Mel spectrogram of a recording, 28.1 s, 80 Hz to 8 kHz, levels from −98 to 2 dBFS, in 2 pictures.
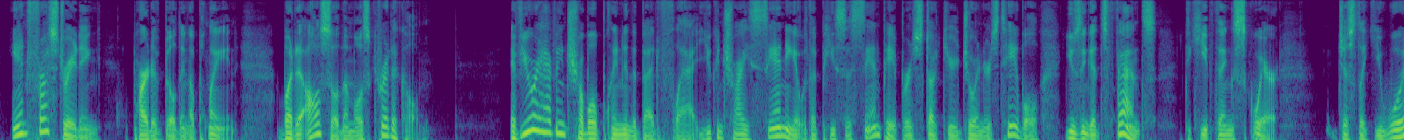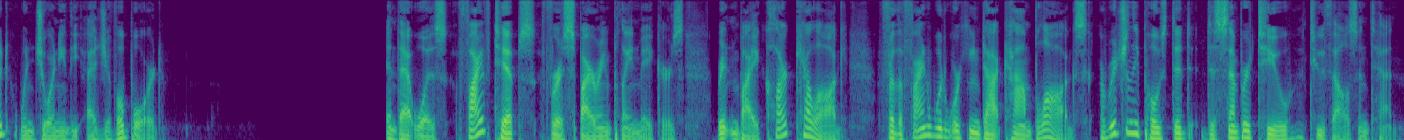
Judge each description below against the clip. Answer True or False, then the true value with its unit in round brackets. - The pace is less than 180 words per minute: True (160 wpm)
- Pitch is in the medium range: False (100 Hz)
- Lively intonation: True (5.7 semitones)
